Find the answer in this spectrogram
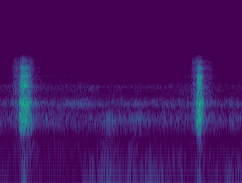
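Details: Inside a magpie nest in January, a young pair engaged in winter courtship: two short, rough, chacking notes roughly two and a half seconds apart, with a steady hum underneath.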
